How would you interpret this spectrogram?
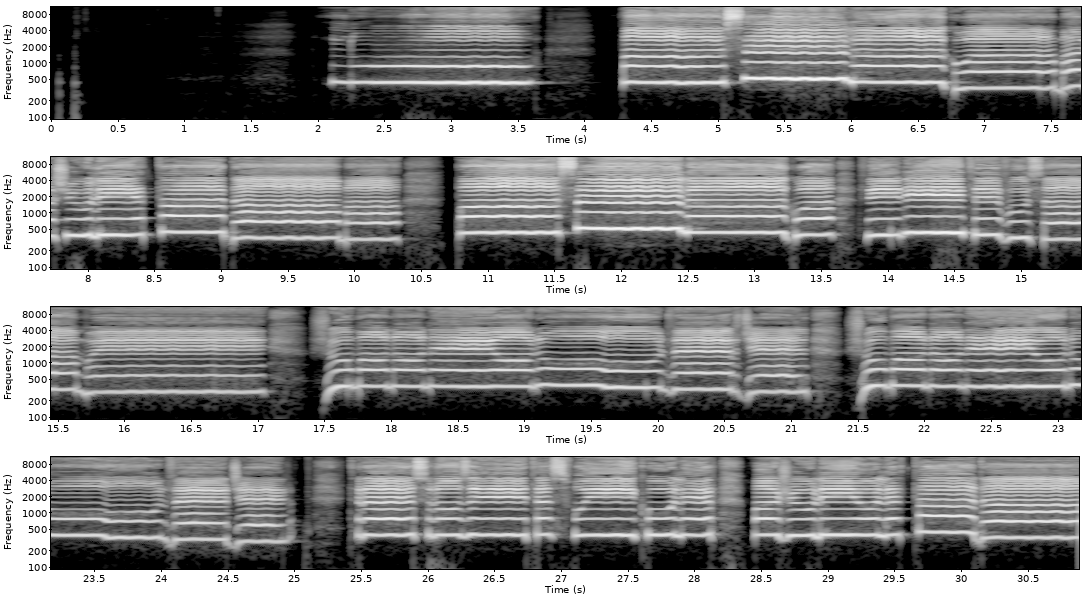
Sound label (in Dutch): sopraan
